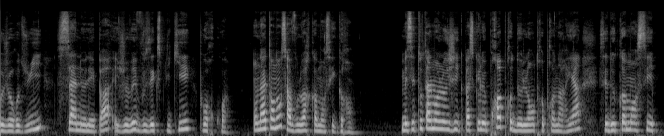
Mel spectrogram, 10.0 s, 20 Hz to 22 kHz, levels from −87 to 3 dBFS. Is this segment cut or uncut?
cut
